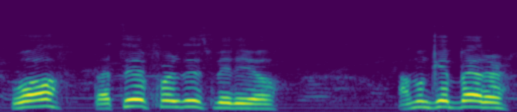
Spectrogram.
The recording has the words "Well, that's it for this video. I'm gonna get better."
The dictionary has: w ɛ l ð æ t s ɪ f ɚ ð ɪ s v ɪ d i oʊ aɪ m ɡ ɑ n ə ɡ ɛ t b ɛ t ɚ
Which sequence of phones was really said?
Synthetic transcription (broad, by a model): w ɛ l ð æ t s ɪ f ɚ ð ɪ s v ɪ d i oʊ aɪ m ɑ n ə ɡ ɛ t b ɛ t ɚ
